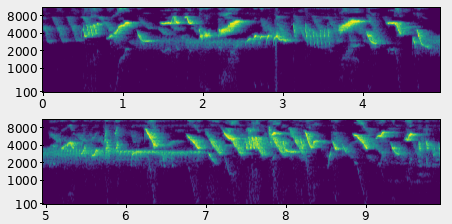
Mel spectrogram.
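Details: Canary song with Blackthroat roll variations, used as a long tutoring recording for canaries and white-rumped shamas: fast, continuous high warbling of sweeping trills and slurred notes with no pause.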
